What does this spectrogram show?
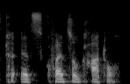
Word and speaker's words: Quetzalcoatl: I can possibly pronounce the god of civilization order. I don't know what that means. It's Quetzalcoatl.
